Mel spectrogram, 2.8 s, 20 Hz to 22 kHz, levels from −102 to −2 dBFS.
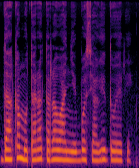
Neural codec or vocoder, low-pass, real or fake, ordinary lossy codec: vocoder, 44.1 kHz, 128 mel bands every 512 samples, BigVGAN v2; none; fake; none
